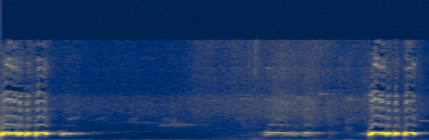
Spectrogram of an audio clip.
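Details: A bold local wild-type zebra dove sings in bursts: a loud staccato trill of rapid bubbling coos with a trailing note, a softer rolling phrase, then another loud stuttering burst; faint low background noise.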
